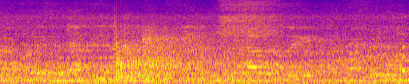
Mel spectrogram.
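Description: Background voices and music, with a short hiss of forced breath about two seconds in as a lifter strains through a chest press rep on a plate-loaded machine.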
